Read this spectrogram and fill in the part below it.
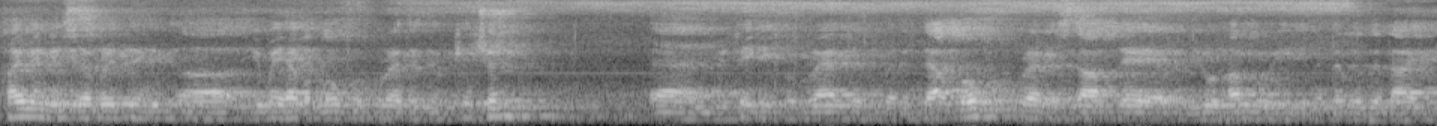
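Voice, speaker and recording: A man on a panel offers calm advice in a very dark, mellow voice. He is heard from a distance, with long hall reverb and faint noise. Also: mid-range voice. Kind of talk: panel answer. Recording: echoey hall, distant mic.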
